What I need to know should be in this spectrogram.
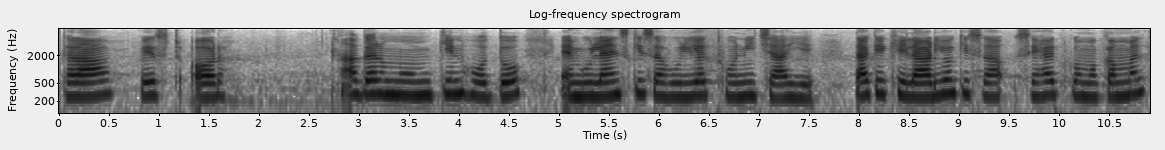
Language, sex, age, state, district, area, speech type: Urdu, female, 18-30, Bihar, Madhubani, urban, spontaneous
